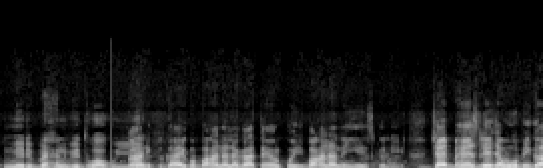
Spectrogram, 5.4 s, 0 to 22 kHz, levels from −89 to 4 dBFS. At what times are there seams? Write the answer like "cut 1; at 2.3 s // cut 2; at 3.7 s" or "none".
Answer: cut 1; at 1.2 s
